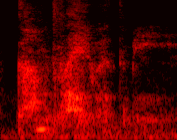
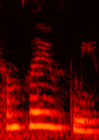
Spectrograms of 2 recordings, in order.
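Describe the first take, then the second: First: It is said in a creepy whisper. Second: It is said in a plainer, less whispered voice.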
